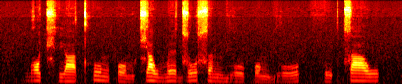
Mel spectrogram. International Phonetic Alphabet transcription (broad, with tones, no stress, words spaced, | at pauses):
ɡɔ˦t͡ɕʰja˧ t̪ʰu˥˧ŋpo˨˩m t͡ɕa˥˧wme˥˧d͡zu˦sə˧n bju˨˩ po˨˩ŋbju˨˦ | hi˨ʔt͡sa˦w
